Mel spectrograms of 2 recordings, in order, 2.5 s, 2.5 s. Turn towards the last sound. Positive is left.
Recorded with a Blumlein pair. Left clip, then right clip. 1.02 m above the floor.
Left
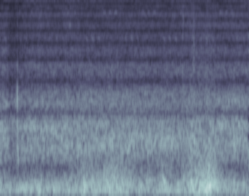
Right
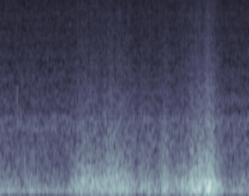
turn(degrees=50)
